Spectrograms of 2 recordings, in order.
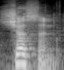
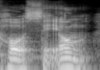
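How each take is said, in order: First: The word begins with a ch sound. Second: The word begins with a soft j sound. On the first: The speaker calls it right. "se pronuncia Choson" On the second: The speaker calls it wrong. "pero no se pronuncia Joseon"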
